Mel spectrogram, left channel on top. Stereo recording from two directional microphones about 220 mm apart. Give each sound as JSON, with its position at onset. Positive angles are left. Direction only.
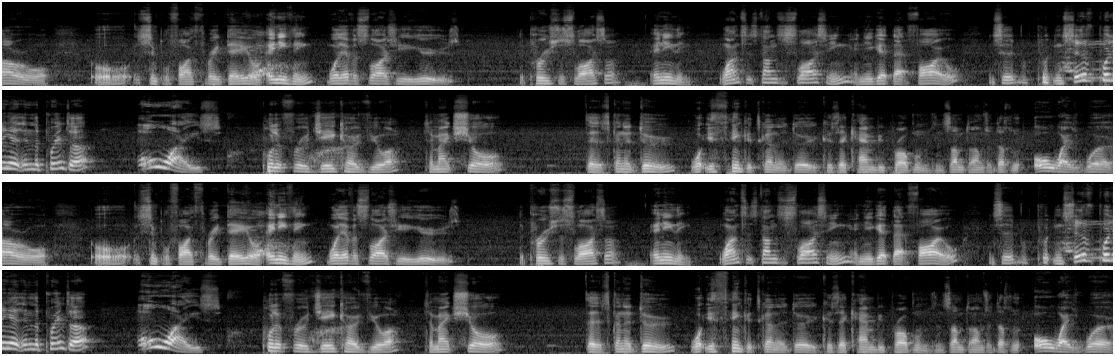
{"t": 0.0, "sound": "speech", "side_deg": -15}
{"t": 0.9, "sound": "speech", "side_deg": -30}
{"t": 1.2, "sound": "speech", "side_deg": -10}
{"t": 13.0, "sound": "a sound", "side_deg": -10}
{"t": 14.0, "sound": "speech", "side_deg": -10}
